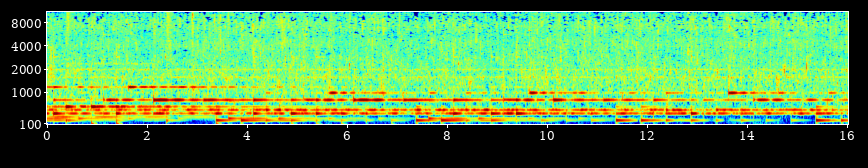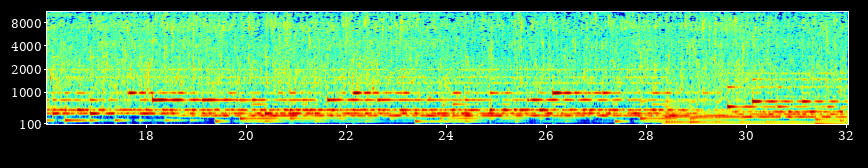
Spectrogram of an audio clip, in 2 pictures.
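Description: Slow, calm ambient music of long held chords that change slowly, with a deeper chord coming in near the end, laid over gentle water sounds of soft dripping.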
